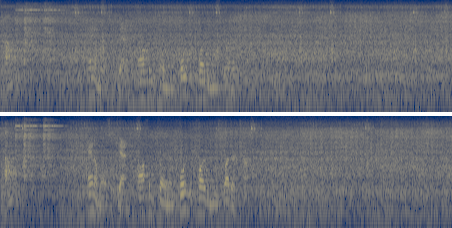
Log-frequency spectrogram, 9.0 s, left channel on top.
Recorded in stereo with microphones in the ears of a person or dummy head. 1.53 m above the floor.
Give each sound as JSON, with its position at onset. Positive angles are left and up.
{"t": 0.1, "sound": "a doorbell", "side_deg": -60, "distance_m": 7.5}
{"t": 1.7, "sound": "a man speaking", "side_deg": -65, "distance_m": 1.3}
